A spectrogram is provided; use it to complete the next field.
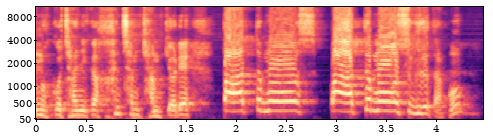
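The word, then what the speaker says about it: Πάτμος: 약 먹고 자니까 한참 잠결에 빠뜨모스 빠뜨모스 그러다고. 어 빠뜨모스. 예 굉장히 현대이 마단 그릭은 발음이 강해요. 그래서 성경 우리는 학교 때다 파트모 파트모스 그렇게 배웠는데 파트모스 그러다.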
